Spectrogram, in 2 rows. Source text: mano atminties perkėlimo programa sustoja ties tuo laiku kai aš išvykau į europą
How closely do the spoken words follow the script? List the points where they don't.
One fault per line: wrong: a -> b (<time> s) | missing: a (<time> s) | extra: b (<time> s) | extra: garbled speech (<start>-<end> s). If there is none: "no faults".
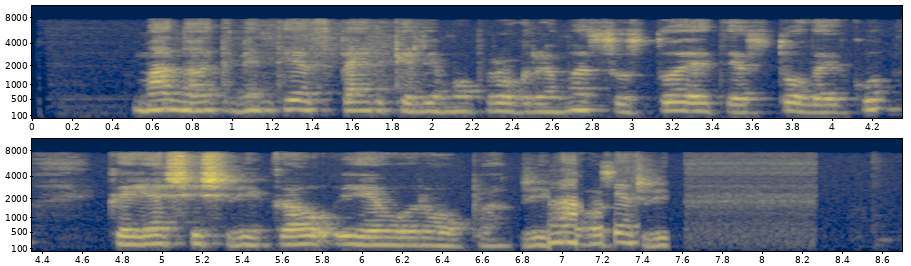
extra: garbled speech (6.8-7.5 s)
